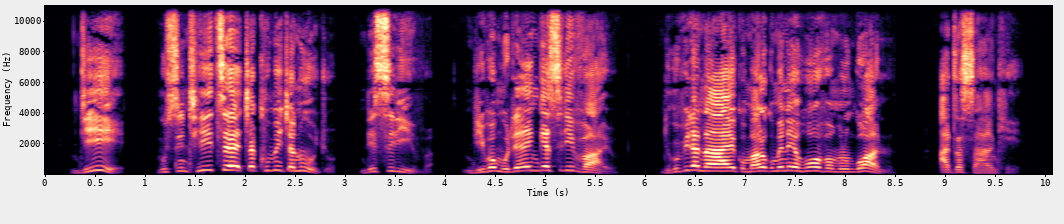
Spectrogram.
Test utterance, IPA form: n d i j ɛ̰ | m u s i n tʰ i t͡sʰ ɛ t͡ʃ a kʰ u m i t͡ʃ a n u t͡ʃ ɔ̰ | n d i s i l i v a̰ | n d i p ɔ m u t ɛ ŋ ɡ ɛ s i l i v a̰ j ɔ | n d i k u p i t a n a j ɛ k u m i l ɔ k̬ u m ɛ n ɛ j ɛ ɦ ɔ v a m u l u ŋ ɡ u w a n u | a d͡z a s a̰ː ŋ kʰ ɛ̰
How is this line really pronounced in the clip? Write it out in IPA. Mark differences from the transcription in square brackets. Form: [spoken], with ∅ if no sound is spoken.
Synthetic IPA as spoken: n d i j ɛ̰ | m u s i n tʰ i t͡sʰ ɛ t͡ʃ a kʰ u m i t͡ʃ a n u t͡ʃ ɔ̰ | n d i s i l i v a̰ | n d i p ɔ m u t ɛ ŋ ɡ ɛ s i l i v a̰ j ɔ | n d i k u p i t a n a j ɛ k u m [a] l ɔ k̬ u m ɛ n ɛ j ɛ ɦ ɔ v a m u l u ŋ ɡ u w a n u | a d͡z a s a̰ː ŋ kʰ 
